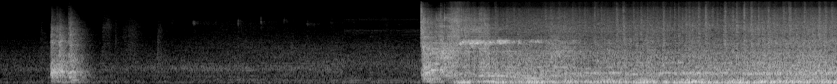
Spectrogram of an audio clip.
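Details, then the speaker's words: 1985 Ford F150 300 inline-six with new spark plugs: after the starter cranks, it settles into a slightly uneven, lumpy idle, better than before but still not right; owner suspects the carburetor, and a belt is very loose. "well it's a little bit better it's running better than it did when I pulled it in but you can hear that it's still got a and I think it's coming from our carburetor"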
